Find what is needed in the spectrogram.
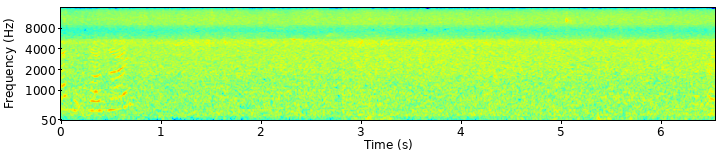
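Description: Steady rushing of a mountain waterfall's falling water, an even hiss with no rhythm, with a voice briefly at the start.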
